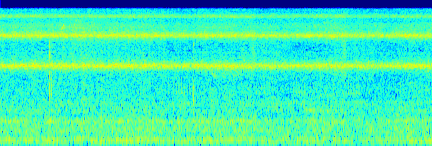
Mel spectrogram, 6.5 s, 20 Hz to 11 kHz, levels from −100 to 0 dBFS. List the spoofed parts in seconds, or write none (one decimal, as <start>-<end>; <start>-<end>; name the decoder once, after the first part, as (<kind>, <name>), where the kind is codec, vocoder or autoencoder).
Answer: none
